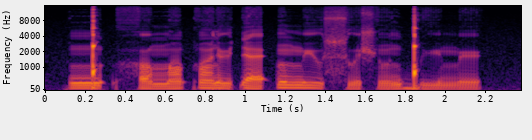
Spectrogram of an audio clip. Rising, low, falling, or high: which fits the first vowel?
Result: falling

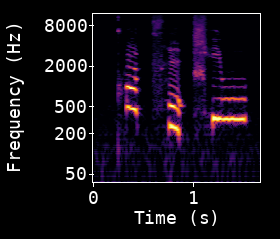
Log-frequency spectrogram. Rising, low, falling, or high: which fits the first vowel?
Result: high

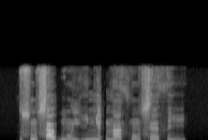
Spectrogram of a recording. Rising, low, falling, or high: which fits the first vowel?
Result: falling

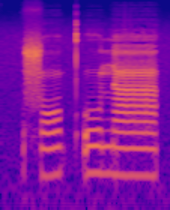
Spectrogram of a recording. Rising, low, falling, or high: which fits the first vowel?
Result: rising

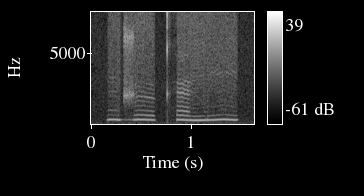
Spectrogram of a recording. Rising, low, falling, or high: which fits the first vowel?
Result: falling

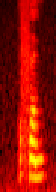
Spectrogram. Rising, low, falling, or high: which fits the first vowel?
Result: high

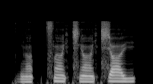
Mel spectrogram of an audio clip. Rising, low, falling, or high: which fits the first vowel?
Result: low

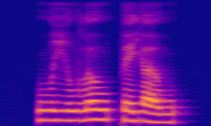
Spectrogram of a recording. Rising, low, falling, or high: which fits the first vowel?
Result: low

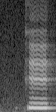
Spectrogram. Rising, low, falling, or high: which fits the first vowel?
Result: high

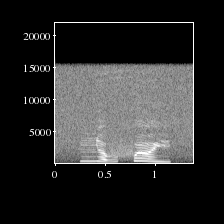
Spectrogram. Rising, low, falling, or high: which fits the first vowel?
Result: falling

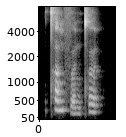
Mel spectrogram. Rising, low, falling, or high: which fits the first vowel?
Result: high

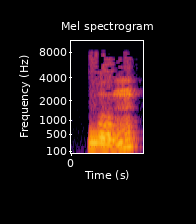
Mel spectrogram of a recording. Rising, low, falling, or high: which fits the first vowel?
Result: rising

